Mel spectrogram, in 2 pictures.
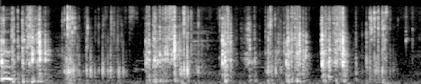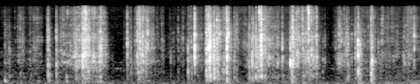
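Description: Paper, cardboard and plastic packaging crinkling and rustling in irregular bursts as a small box and its wrapping are handled and packed.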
